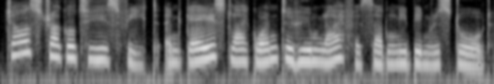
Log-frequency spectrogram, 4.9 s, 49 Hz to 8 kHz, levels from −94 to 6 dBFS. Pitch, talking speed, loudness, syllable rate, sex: 200 Hz, 195 wpm, -17 LUFS, 4.8 syllables/s, female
